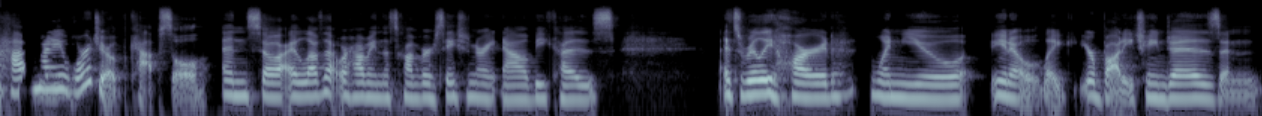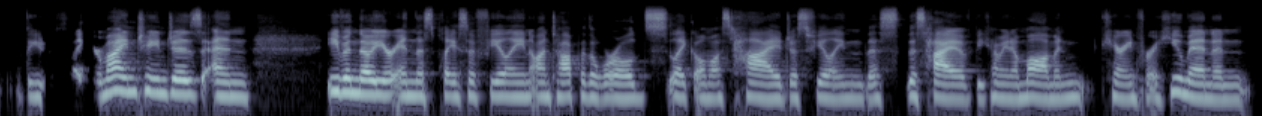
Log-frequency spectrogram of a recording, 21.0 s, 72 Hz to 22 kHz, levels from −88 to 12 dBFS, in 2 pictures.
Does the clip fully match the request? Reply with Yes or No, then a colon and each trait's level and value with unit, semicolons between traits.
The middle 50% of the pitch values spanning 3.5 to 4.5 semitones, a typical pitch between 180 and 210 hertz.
No: narrow, 2.5 semitones; high, 190 Hz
